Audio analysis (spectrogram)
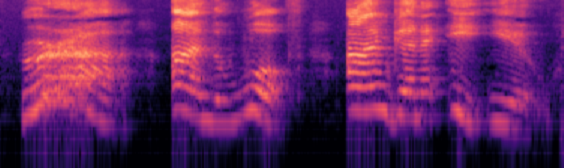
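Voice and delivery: put-on a little boy's lightly growled wolf act; mock scary wolf. Boy interrupting the story as the wolf, mock scary. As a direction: play at being the wolf, drawing out the threat. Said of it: "my creepy parts of talking about the wolf".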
